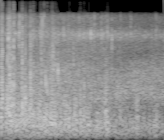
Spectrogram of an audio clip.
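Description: Wind buffeting the phone's microphone: a loud, rumbling rush of noise that gradually eases toward the end.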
